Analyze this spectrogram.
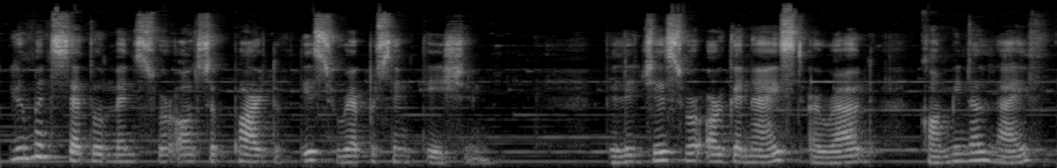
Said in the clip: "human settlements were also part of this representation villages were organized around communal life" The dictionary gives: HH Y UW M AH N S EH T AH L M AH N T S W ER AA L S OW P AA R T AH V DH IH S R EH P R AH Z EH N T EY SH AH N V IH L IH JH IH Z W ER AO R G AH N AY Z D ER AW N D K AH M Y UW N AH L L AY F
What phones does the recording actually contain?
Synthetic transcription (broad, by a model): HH Y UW M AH N S EH T AH L M AH N T S W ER AA L S OW P AA R T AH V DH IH S R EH P R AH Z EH N T EY SH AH N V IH L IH JH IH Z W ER AO R G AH N AY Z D ER AW N D K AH M Y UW N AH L L AY F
